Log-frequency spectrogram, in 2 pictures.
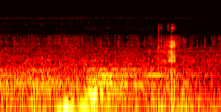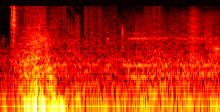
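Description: Heavy footsteps thud on a wooden floor.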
